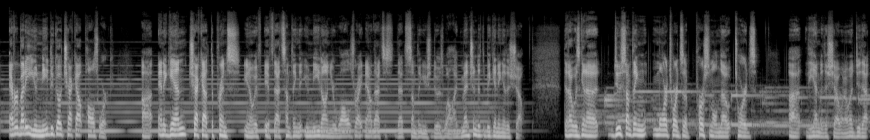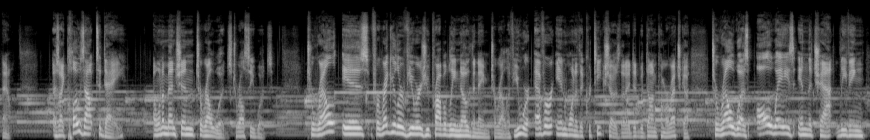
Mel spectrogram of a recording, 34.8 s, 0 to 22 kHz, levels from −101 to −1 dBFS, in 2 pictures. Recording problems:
background music; noticeable; throughout; 15 dB below the speech

